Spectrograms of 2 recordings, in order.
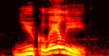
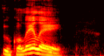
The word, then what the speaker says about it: ukulele: Definitely it's the ukulele, or as some pronounce it, ukulele. So if you pronounce it as ukulele, fine. If you pronounce it as ukulele, fine. Examiners are experts. They will understand both as long as it's one of the correct pronunciations, okay?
